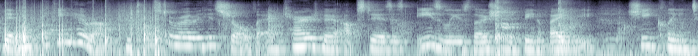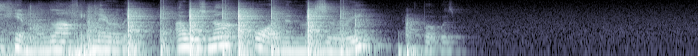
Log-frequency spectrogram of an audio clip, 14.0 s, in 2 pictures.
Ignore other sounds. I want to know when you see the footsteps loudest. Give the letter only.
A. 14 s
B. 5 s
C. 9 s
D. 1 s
C.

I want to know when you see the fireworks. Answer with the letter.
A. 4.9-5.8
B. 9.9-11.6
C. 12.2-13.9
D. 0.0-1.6
D.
